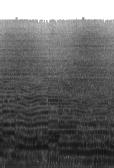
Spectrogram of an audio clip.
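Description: Live band playing: drum kit, electric guitars and bass, with a held melody note that wavers in pitch.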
